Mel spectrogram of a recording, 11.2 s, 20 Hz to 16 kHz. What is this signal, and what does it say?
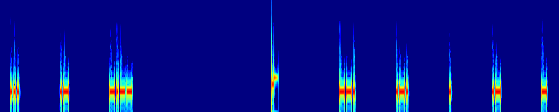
Morse code, heard as a keyed tone, about 36 wpm, spaced as for 10 wpm, 690 Hz. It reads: SAY GREAT
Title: 8x Character Spacing - Top 300 Words - 35wpm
